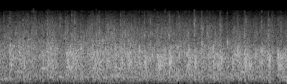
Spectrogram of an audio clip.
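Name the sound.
audience applauding and cheering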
